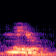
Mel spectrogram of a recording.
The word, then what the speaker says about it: Miu: how do you spell how do you pronounce that me okay and what's your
